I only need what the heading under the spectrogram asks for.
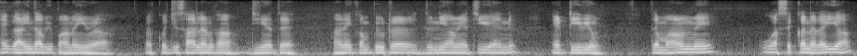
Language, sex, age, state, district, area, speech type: Sindhi, male, 45-60, Maharashtra, Thane, urban, spontaneous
